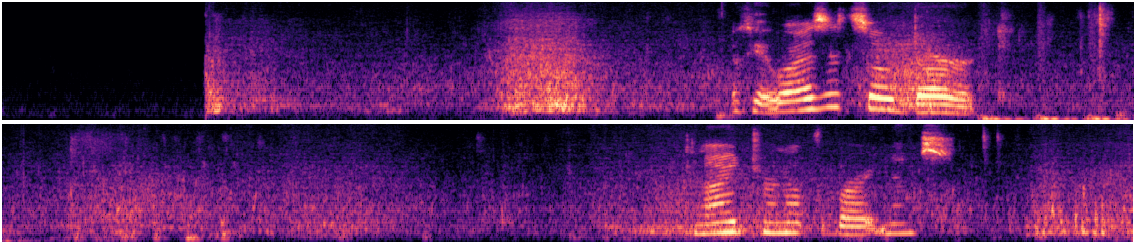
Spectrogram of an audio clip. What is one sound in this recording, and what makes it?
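Waves wash softly onto a shore.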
